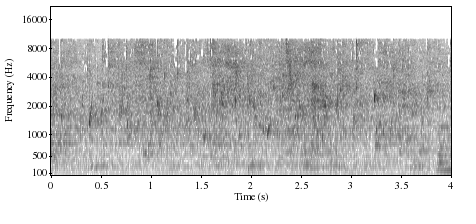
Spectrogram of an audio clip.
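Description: Water splashing and sloshing in a hydrotherapy pool as a dog paddles, held up by a person wading beside it, over a steady low hum.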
